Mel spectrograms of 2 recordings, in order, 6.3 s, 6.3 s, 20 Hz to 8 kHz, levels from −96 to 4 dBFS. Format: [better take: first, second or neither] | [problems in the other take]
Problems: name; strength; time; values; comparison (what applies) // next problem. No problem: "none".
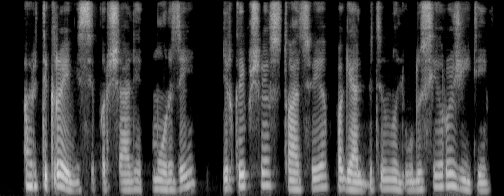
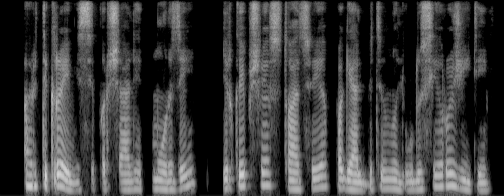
second | noise reduction (neural mask model Resemble Enhance denoiser)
